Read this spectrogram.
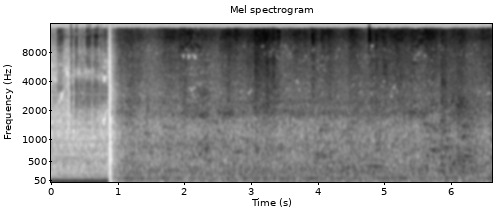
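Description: A shopping trolley rolls over a hard floor.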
